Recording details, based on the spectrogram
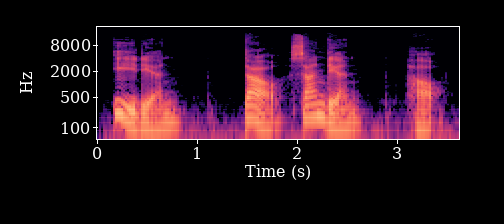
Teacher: the number 1, yi, is a first tone. It's a high level tone. But when it's followed by other characters, it'll drop to a fourth tone. Unless it's followed by a fourth tone character, in this case dao, and E would change to a rising tone in that case.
